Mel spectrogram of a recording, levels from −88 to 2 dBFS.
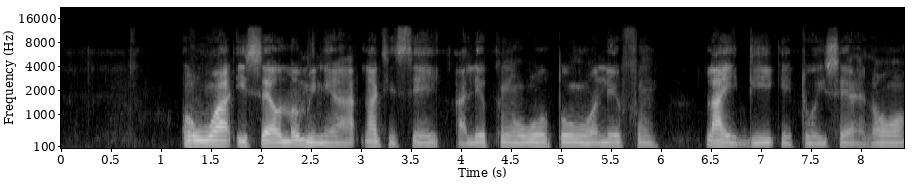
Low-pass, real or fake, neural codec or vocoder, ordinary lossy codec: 10.8 kHz; fake; codec, 24 kHz, 0.9 kbps, WavTokenizer, small release; Opus, 16 kbps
